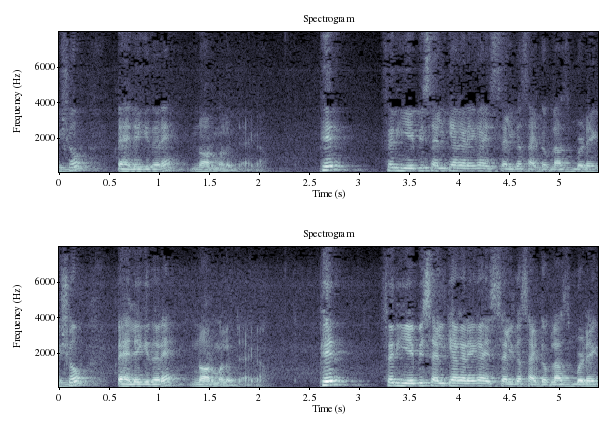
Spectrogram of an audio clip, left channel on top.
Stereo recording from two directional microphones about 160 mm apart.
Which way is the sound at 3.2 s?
15° left (ahead or behind).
